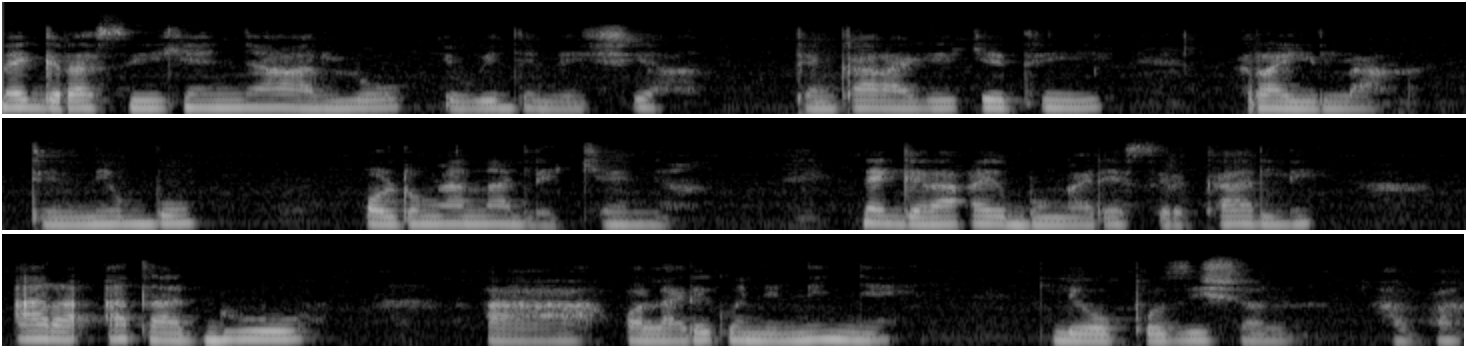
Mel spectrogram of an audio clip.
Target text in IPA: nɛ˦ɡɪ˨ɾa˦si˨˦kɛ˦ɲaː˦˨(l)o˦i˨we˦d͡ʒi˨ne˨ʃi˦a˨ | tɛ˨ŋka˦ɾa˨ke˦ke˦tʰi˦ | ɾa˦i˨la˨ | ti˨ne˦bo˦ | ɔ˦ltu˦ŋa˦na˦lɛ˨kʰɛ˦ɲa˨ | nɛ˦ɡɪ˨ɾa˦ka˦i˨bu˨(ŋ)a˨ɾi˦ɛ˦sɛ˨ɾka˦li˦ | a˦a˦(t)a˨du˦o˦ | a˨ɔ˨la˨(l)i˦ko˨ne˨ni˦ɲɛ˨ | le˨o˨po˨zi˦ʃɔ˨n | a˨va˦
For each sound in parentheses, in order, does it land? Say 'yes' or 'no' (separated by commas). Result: yes, yes, yes, no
